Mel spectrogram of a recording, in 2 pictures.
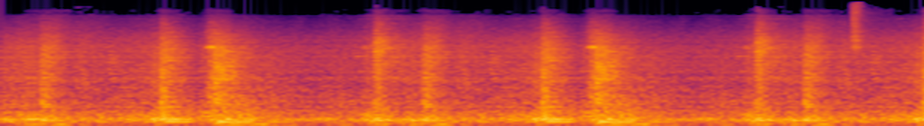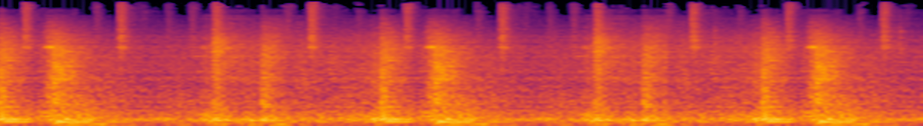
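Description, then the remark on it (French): Rhythmic train noise in a music piece composed from recorded train sounds: a steady rumble with repeated clickety-clack bursts of wheels on rail joints, fairly loud, looping in an even, almost musical pulse with no voices. “Ça c'est un morceau qu'il a composé à partir de bruits de train.”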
